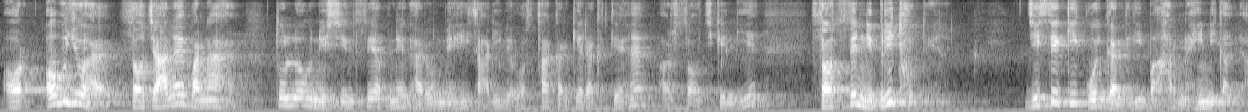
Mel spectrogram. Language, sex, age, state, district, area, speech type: Hindi, male, 60+, Bihar, Samastipur, rural, spontaneous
